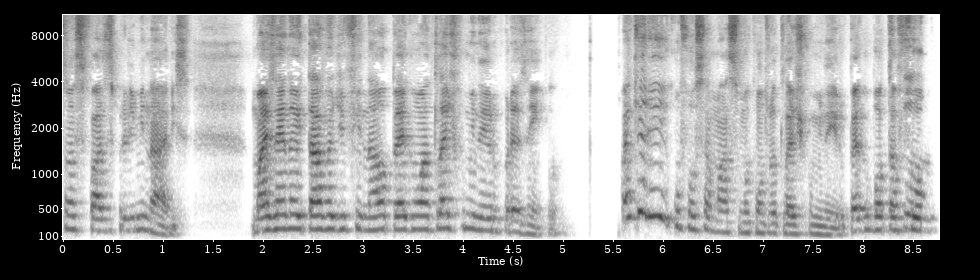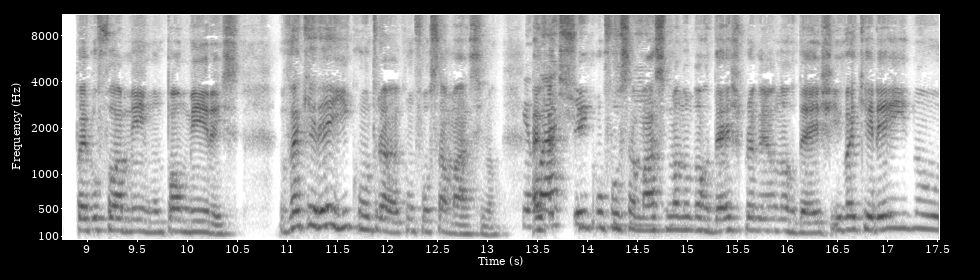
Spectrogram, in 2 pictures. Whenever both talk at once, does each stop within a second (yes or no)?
no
